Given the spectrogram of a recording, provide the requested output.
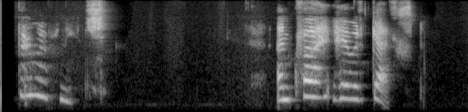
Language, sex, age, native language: Icelandic, female, 9, Icelandic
